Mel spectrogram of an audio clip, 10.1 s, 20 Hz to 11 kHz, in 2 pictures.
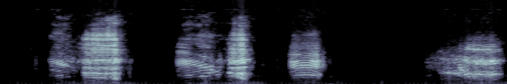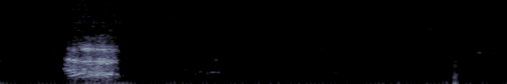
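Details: Boncănit, the rutting roar of a Carpathian red deer stag in the Bucovina mountains, 29 September 2022. Six hoarse bellows in irregular succession over six seconds, then near silence and one sharp click.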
